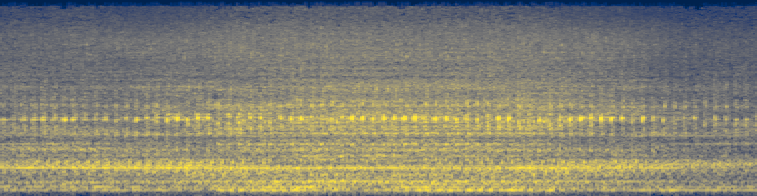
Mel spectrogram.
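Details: Lada Vesta engine started cold in sub-zero temperature: rapid even metallic ticking knock about three per second over the cold idle; cause not identified.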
